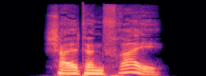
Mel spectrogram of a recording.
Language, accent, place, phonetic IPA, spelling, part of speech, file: German, Germany, Berlin, [ˌʃaltn̩ ˈfʁaɪ̯], schalten frei, verb, De-schalten frei.ogg
- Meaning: inflection of freischalten: 1. first/third-person plural present 2. first/third-person plural subjunctive I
